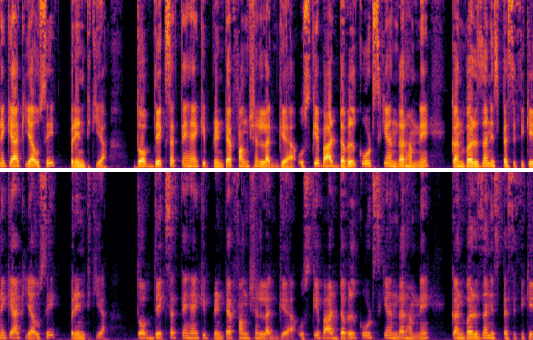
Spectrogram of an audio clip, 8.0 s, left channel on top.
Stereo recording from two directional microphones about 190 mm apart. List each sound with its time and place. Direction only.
0.0 s speech: 40° left (ahead or behind)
